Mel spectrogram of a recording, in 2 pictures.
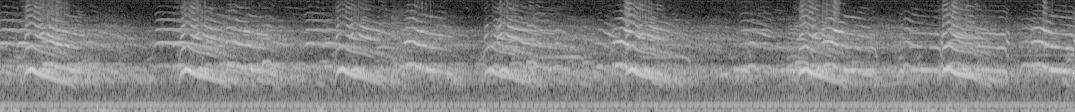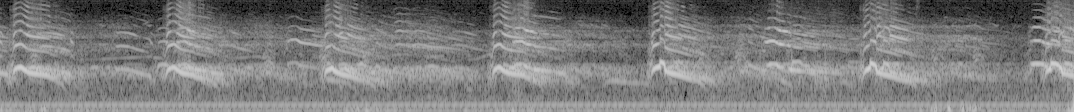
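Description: Bird calls repeated about twice a second, each call sliding down in pitch, over a steady low hum.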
